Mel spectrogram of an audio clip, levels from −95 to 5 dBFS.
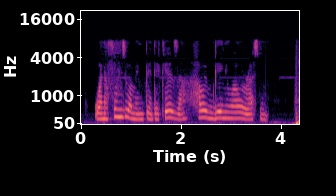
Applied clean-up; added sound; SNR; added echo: none; Alarm; 9 dB; none.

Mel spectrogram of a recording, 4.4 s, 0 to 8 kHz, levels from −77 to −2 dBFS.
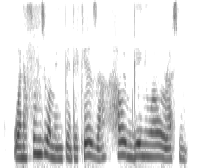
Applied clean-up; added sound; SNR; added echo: none; none; none; none.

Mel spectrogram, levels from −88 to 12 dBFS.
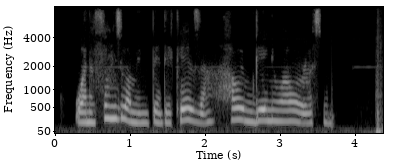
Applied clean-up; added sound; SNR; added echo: neural diffusion model UNIVERSE++.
